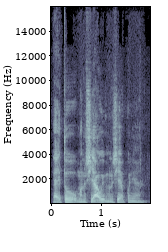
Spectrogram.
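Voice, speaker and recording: A man, telling a personal ghost story in a casual interview, animated and laughing often. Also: quick pace. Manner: animated, jumps high when quoting others, laughs often. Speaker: guest storyteller.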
